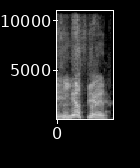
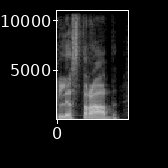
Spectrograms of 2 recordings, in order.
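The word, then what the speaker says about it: Lestrade: Инспектор, это как Лестрейд, только... А вы знаете, что по-английски фамилия Лестрейда произносится как Лестрад?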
